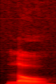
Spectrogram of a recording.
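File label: "lou", pinyin, Mandarin Chinese, first tone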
